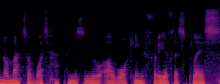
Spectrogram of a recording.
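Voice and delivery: soft, hushed, secretive whisper. Player's character leans in to whisper to her sister: whispering. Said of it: "I'm just gonna lean in to whisper to her".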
